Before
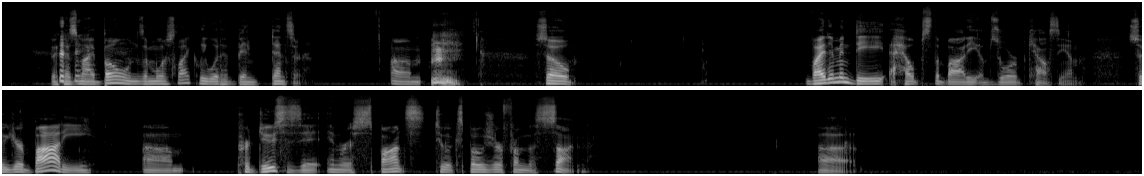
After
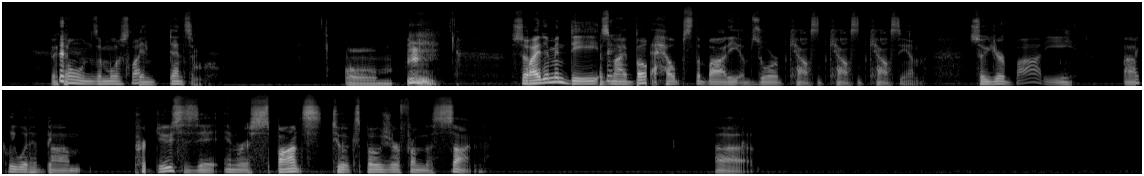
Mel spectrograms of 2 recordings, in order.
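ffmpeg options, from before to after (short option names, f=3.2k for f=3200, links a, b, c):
-filter_complex "[0:a]asplit=17[a][b][c][d][e][f][g][h][i][j][k][l][m][n][o][p][q];[a]atrim=end=0.662[r];[b]atrim=start=1.118:end=1.842[s];[c]atrim=start=2.398:end=2.934[t];[d]atrim=start=2.93:end=4.26,asetpts=PTS-STARTPTS,asetrate=27783,aresample=44100[u];[e]atrim=start=4.256:end=5.502[v];[f]atrim=start=8.108:end=8.832[w];[g]atrim=start=0.658:end=1.122[x];[h]atrim=start=8.828:end=10.552[y];[i]atrim=start=10.148:end=10.552[z];[j]atrim=start=10.148:end=11.76,asetpts=PTS-STARTPTS,afade=t=out:st=1.362:d=0.25:silence=0.0794328[aa];[k]atrim=start=11.76:end=12.01,asetpts=PTS-STARTPTS,volume=-22dB[ab];[l]atrim=start=12.01:end=12.922,asetpts=PTS-STARTPTS,afade=t=in:d=0.25:silence=0.0794328[ac];[m]atrim=start=1.838:end=2.402[ad];[n]atrim=start=12.918:end=13.86,asetpts=PTS-STARTPTS,afade=t=out:st=0.938:d=0.004:c=hsin[ae];[o]atrim=start=13.86:end=14.922,asetpts=PTS-STARTPTS,afade=t=in:d=0.34[af];[p]atrim=start=14.918:end=15.852,asetpts=PTS-STARTPTS,volume=3.5dB[ag];[q]atrim=start=15.848[ah];[r][s]acrossfade=d=0.004:c1=hsin:c2=hsin[ai];[ai][t]acrossfade=d=0.004:c1=hsin:c2=hsin[aj];[aj][u]acrossfade=d=0.004:c1=hsin:c2=hsin[ak];[ak][v]acrossfade=d=0.004:c1=hsin:c2=hsin[al];[al][w]acrossfade=d=0.004:c1=hsin:c2=hsin[am];[am][x]acrossfade=d=0.004:c1=hsin:c2=hsin[an];[an][y]acrossfade=d=0.004:c1=hsin:c2=hsin[ao];[ao][z]acrossfade=d=0.004:c1=hsin:c2=hsin[ap];[aa][ab][ac]concat=n=3:v=0:a=1[aq];[ap][aq]acrossfade=d=0.004:c1=hsin:c2=hsin[ar];[ar][ad]acrossfade=d=0.004:c1=hsin:c2=hsin[as];[ae][af]concat=n=2:v=0:a=1[at];[as][at]acrossfade=d=0.004:c1=hsin:c2=hsin[au];[au][ag]acrossfade=d=0.004:c1=hsin:c2=hsin[av];[av][ah]acrossfade=d=0.004:c1=hsin:c2=hsin"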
